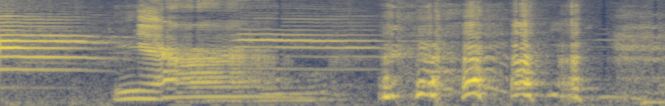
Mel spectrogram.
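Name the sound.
cat meowing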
